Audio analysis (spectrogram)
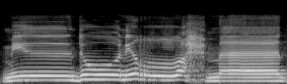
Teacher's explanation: Dunir rahman di sini, ra di sini kita kena tebalkan ra, lambatkan sebut ra, jangan kita segerakan sebut ra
